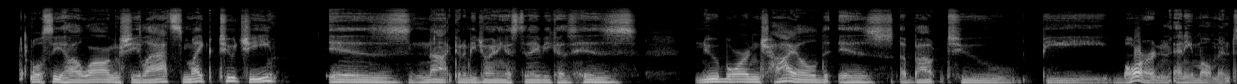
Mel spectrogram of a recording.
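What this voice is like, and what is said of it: Slightly congested, sniffly voice. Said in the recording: “it kind of just feels like a cold for me ... A little cough, a little sniffle. You can maybe hear it in my voice”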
